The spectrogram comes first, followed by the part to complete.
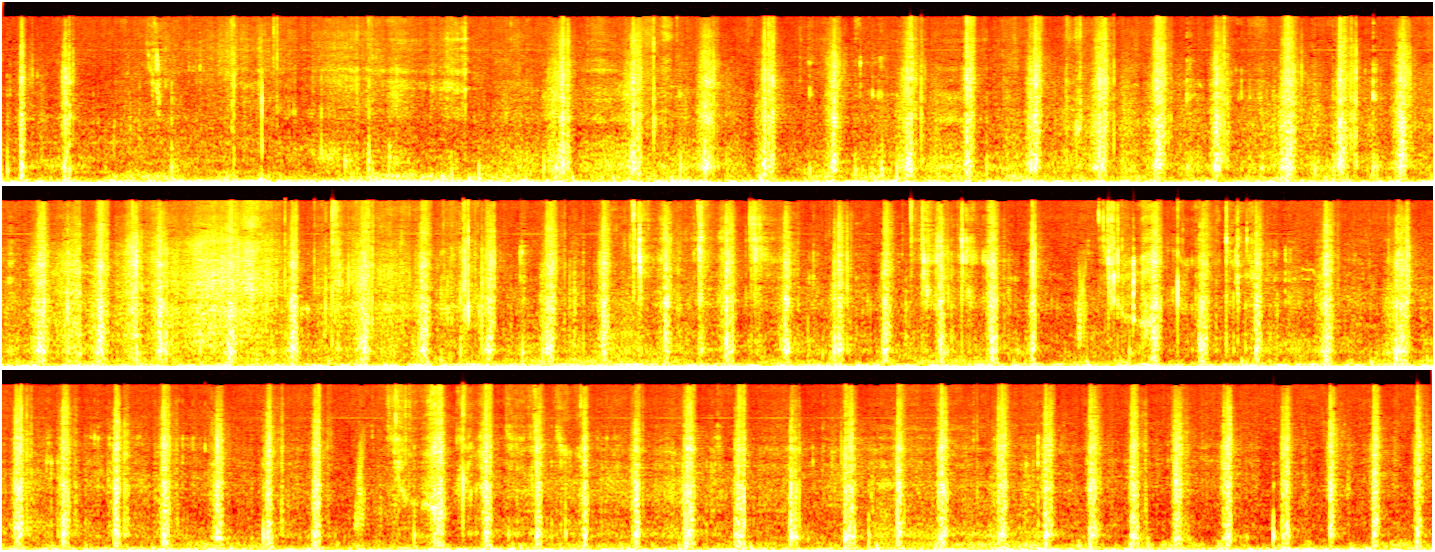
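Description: Ice coated in matcha and milk powder being bitten and chewed, with a rapid, unbroken run of crisp crunches, several a second.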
